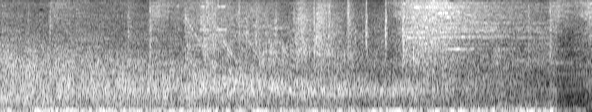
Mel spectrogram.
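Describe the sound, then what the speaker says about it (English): A big explosion in the video game Trials HD Retro, a loud, rumbling blast with heavy low-end crackle that sustains for nearly three seconds before cutting off abruptly, with no speech over it. "Big explosion!"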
